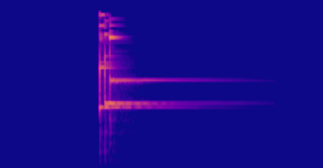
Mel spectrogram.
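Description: Bright bell-like chime sound effect, struck about a second in with a quick double hit, ringing out and fading away over about two seconds.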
